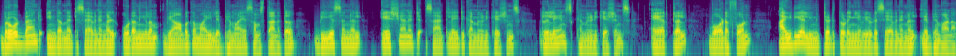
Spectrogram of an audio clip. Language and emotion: Malayalam, neutral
